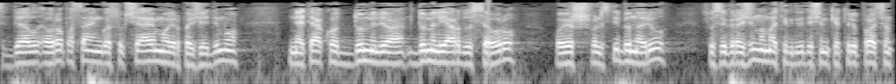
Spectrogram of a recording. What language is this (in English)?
Lithuanian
